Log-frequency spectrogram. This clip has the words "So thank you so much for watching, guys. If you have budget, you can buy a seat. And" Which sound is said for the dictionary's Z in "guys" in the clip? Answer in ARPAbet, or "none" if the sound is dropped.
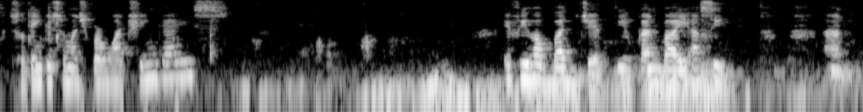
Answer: S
